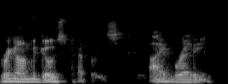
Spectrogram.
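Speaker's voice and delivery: ordinary talk, nothing marked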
